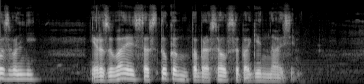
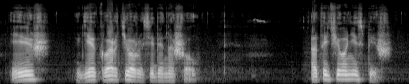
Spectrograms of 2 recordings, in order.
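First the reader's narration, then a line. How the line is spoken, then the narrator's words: Plain. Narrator (Russian): спросил зять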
